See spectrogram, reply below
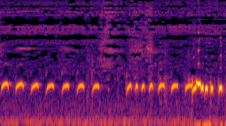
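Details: Wild male zebra dove calling, a string of short, rounded staccato coos repeated about five times a second, with a brief pause mid-way before the series resumes, speeding up into quicker notes at the end; faint high background hiss.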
